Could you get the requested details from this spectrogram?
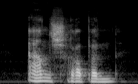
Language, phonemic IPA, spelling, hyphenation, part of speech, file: Dutch, /ˈaːnˌsxrɑ.pə(n)/, aanschrappen, aan‧schrap‧pen, verb, Nl-aanschrappen.ogg
- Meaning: to mark with a short horizontal line (e.g. a hyphen or dash)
